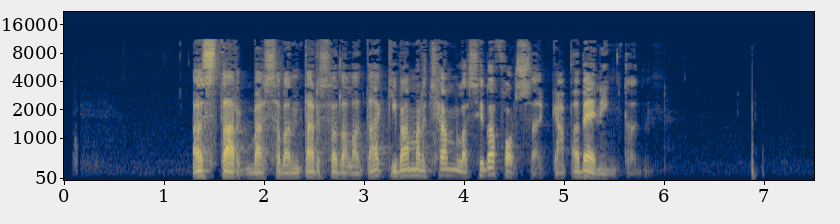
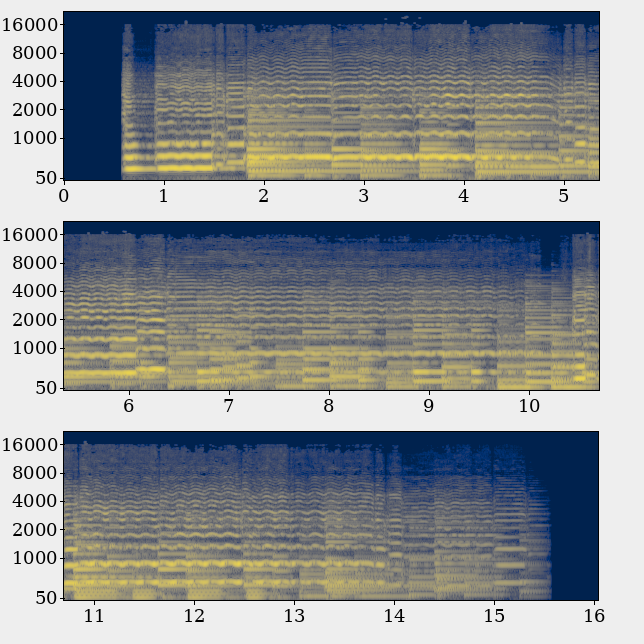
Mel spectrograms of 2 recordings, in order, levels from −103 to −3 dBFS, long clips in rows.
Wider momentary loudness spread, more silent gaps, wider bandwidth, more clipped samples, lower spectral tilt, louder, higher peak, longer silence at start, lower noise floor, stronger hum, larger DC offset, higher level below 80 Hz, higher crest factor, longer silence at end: first, 17 LU vs 13 LU; neither; second, 11.5 kHz vs 14 kHz; neither; second, -1 dB/octave vs -5.5 dB/octave; second, -27 LUFS vs -18 LUFS; second, -8 dBFS vs -2 dBFS; first, 1.3 s vs 0.6 s; first, -85 dBFS vs -38 dBFS; neither; neither; second, -78 dBFS vs -40 dBFS; first, 24 dB vs 16 dB; first, 1.8 s vs 0.7 s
